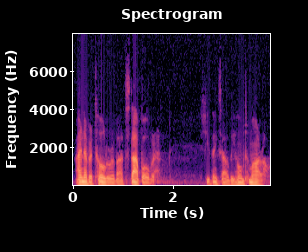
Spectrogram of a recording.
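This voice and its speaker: An actor playing an anxious, pleading crewman on a moon expedition, speaking haltingly in a 1950s radio drama. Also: low-pitched, little pitch movement. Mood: sheepish, hesitant. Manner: halting, hesitant. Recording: thin, phone-like 1950s radio recording.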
